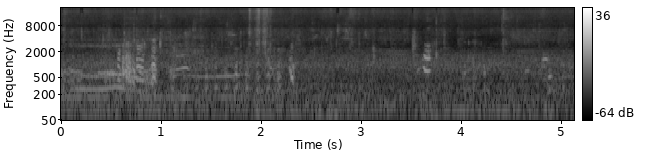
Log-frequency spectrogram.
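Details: Chickens and roosters from a homestead flock on a small suburban homestead with sandy soils in Toxandria. A burst of low, harmonic clucks comes in the first second, then softer scattered clucks over steady background hiss.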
